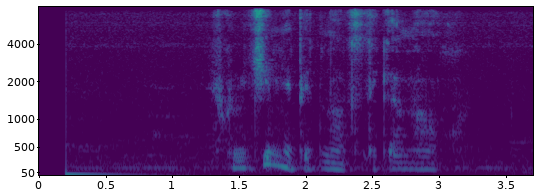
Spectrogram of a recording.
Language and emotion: Russian, neutral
